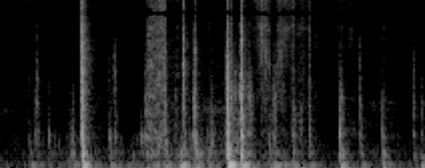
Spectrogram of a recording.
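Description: Paper trimmer cutting a thin strip off a sheet of paper: the blade carriage clicks and scrapes as it is pushed along its track, with several sharp clicks.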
